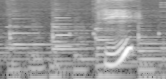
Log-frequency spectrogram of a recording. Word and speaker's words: dit: Dit, le T à la fin est écrit en gris, donc il ne se prononce pas.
